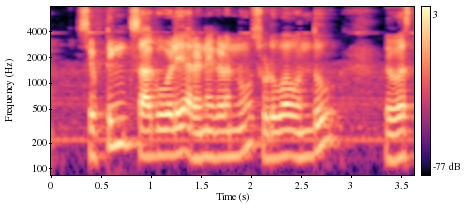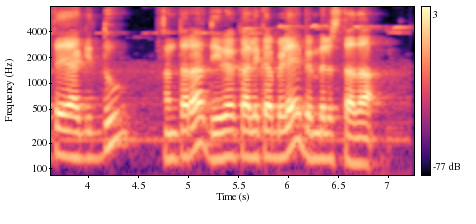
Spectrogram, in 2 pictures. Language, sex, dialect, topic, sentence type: Kannada, male, Central, agriculture, statement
